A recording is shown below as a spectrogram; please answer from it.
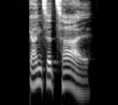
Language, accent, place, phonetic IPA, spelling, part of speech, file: German, Germany, Berlin, [ˈɡant͡sə ˈt͡saːl], ganze Zahl, phrase, De-ganze Zahl.ogg
- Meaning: integer, whole number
